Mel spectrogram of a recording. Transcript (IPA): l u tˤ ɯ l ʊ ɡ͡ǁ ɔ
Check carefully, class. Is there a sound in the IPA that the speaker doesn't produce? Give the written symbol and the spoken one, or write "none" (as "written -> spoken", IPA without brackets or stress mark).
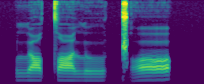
ʊ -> u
